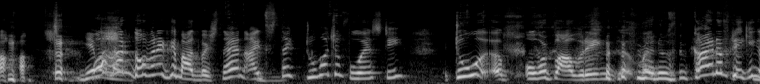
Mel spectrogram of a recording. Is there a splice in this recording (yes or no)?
no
